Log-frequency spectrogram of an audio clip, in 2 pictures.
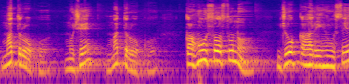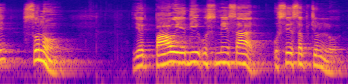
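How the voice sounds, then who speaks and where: A male teacher works through a poem line by line, reciting a verse and then restating it in plain words. His voice sits a little high and swings widely in pitch. He speaks at an unhurried pace. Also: fairly bright tone. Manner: recites each verse, then paraphrases it slowly. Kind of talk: explaining a Hindi poem line by line.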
